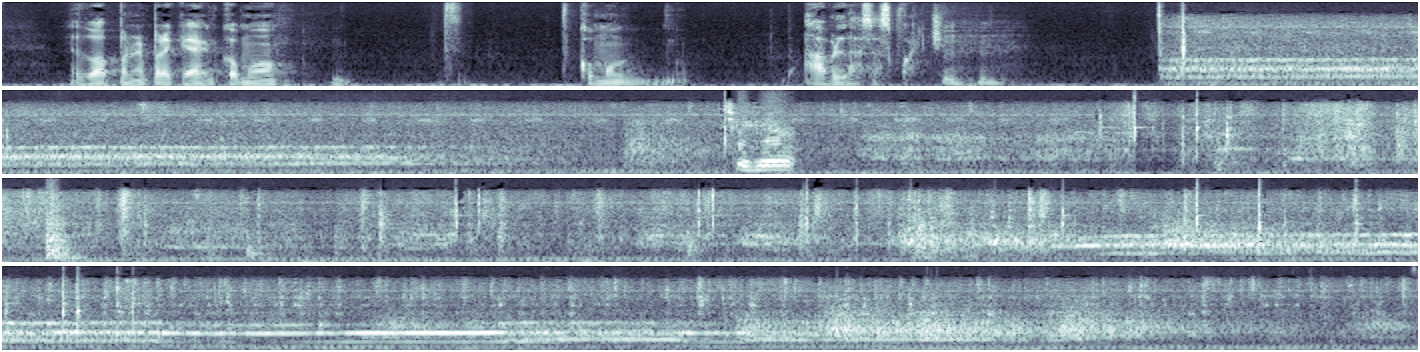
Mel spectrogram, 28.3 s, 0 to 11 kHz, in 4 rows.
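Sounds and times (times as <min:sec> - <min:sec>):
speech: 0:00.3 - 0:05.1, 0:10.7 - 0:11.3
purported Bigfoot call of wavering howls and moans: 0:05.8 - 0:28.3.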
